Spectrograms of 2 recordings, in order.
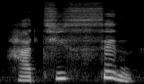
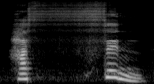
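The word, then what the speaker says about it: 八千: 000 nana sen now 8 000 is irregular pronunciation 8 we pronounce hachi but we don't say hachi sen but we said ha sen with two this one small too this is number nine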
